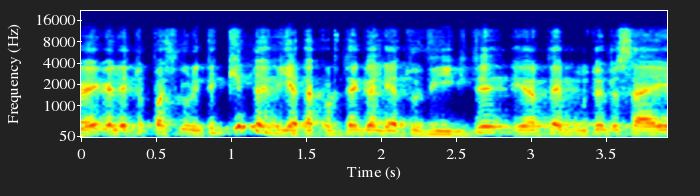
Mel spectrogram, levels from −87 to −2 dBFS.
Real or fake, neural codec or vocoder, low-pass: real; none; 14.4 kHz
